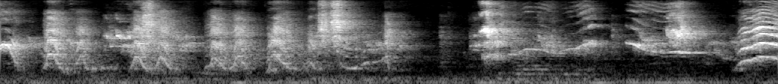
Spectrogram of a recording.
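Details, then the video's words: Pet male Indian ringneck parrot talking: a rhythmic string of rasping syllables about two per second, a brief pause, then brighter phrases ending in a rising, curved squeal. "Talking parrot real voice, and saying Mitthu bete || Miya Mithu"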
